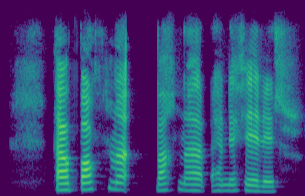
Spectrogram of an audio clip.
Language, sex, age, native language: Icelandic, female, 10, Icelandic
